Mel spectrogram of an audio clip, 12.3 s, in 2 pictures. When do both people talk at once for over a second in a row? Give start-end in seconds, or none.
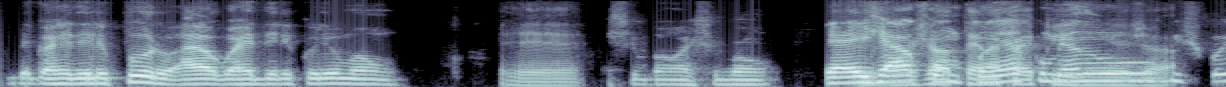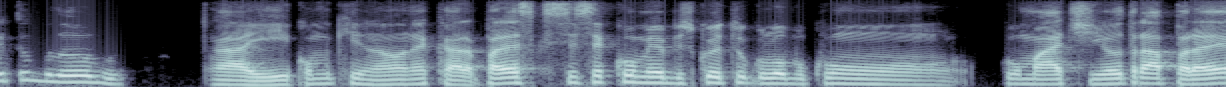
4.2-5.9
